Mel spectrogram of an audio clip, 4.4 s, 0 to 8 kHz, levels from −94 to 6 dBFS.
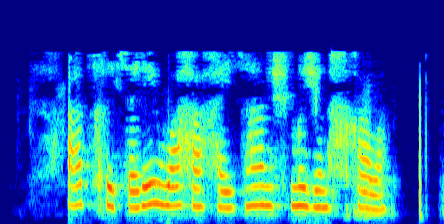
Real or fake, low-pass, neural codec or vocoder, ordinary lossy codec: real; 7.2 kHz; none; AAC, 16 kbps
